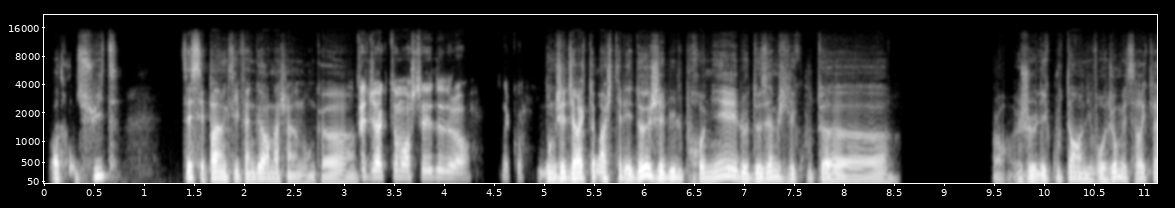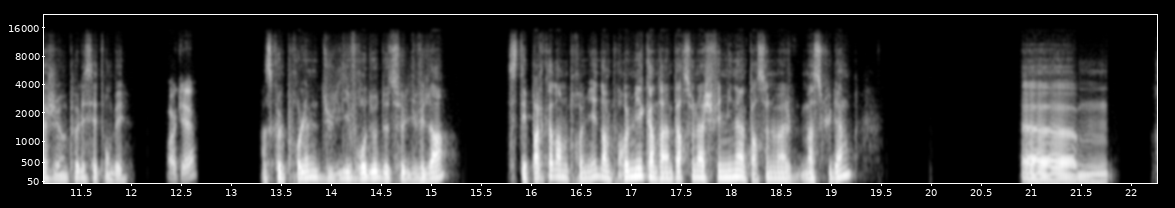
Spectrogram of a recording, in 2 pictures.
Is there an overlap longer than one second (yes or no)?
no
